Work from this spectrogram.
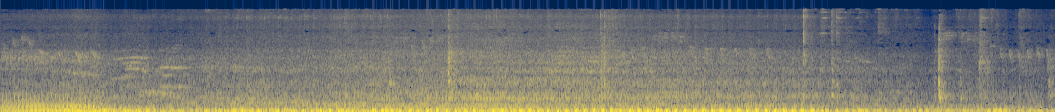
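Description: A motorcycle engine idles and rumbles steadily up close, its throbbing beat continuous throughout.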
